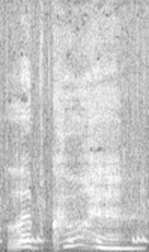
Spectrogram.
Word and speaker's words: Lebkuchen: Lebkuchen.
